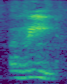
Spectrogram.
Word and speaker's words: read: पढ़ चुका था, मीन्स रीड। अब आप बोलेंगे मैम ने तो यहाँ पे READ रीड लिखा है, लेकिन जब हम इसको हेड के साथ यूज करते हैं इसका प्रोनाउंसिएशन हो जाता है रेड।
